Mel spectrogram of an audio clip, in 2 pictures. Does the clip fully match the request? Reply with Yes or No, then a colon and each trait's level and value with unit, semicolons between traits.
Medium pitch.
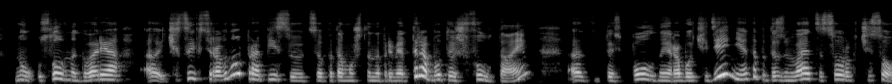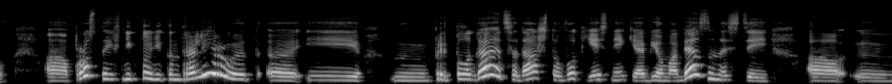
No: high, 200 Hz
